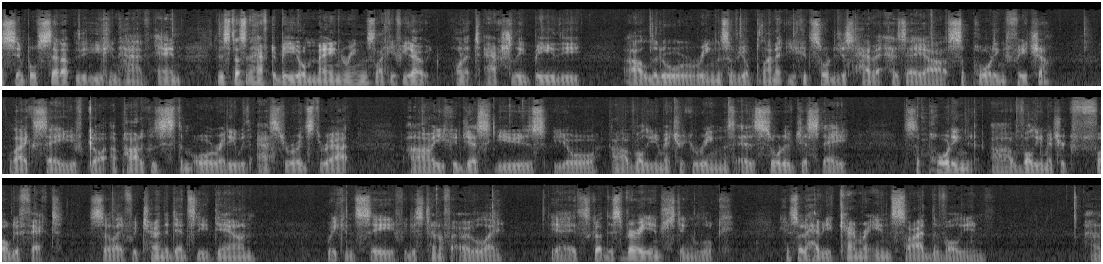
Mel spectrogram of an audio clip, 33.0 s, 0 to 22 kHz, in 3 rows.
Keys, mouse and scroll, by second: 0.6 middle click, 1.1-1.5 scroll up 2, 1.9 shift+middle click, 2.3 middle click, 2.8-3.5 scroll down 6, 4.0-4.4 scroll up 5, 4.7-5.4 scroll down 7, 5.7-6.3 scroll up 6, 6.7 middle click, 7.6 shift+middle click, 8.1 middle click, 8.7 shift+middle click, 9.1 scroll up 1, 9.7 shift+middle click, 11.0 middle click, 15.3 middle click, 15.3-16.0 scroll up 1, 16.2 click, 20.3 click, 22.5 scroll up 2, 23.4 middle click, 26.4 click, 27.1 middle click.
